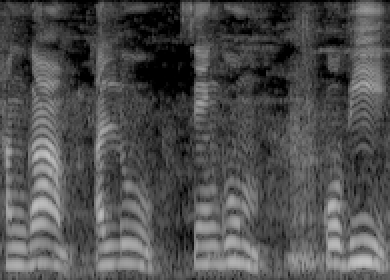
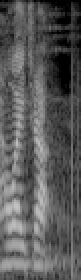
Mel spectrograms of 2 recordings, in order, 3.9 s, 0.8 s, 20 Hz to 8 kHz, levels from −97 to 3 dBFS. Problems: none marked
